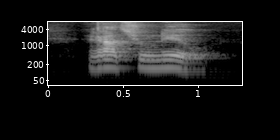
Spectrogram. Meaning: 1. rational, reasonable (pertaining to reason, by means of reason) 2. rational (pertaining to ratios, fractional)
- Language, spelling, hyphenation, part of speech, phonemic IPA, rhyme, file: Dutch, rationeel, ra‧ti‧o‧neel, adjective, /ˌraː.(t)ʃoːˈneːl/, -eːl, Nl-rationeel.ogg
